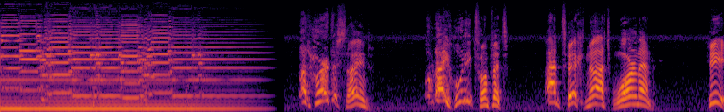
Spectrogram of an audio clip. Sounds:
speech, music, bagpipes

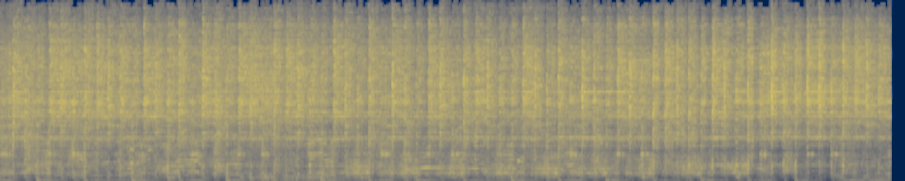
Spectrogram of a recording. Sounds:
music, speech

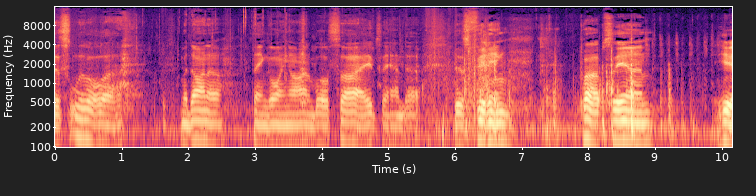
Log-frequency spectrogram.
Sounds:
speech

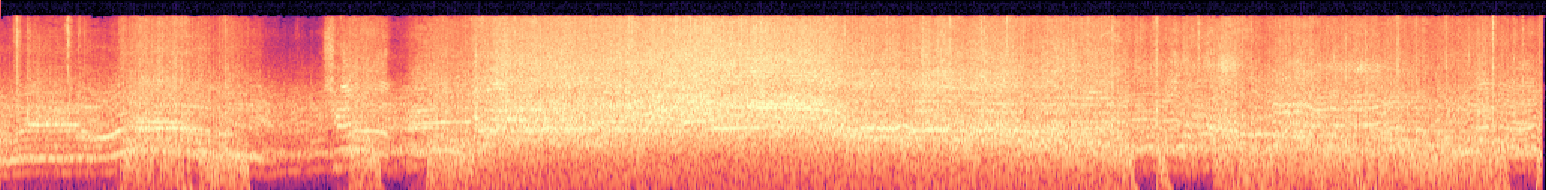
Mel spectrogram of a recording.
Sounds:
speech

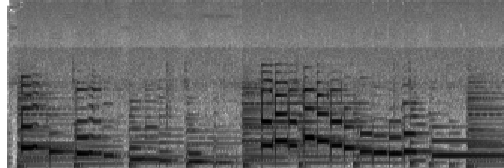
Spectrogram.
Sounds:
plucked string instrument, guitar, music, musical instrument, strum

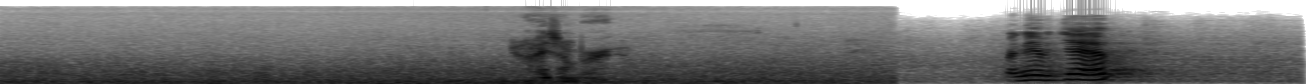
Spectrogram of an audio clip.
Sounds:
speech

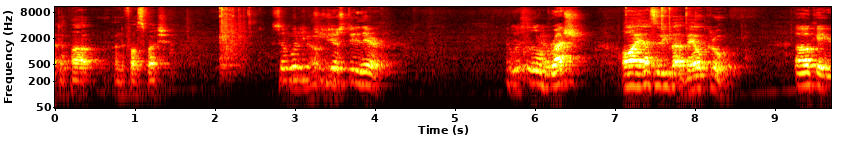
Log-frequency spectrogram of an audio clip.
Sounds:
speech, inside a small room

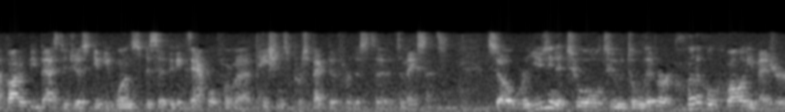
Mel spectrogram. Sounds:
speech

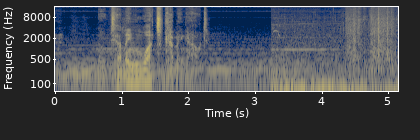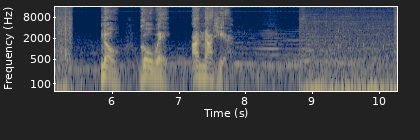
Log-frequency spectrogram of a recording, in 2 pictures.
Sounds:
music, speech

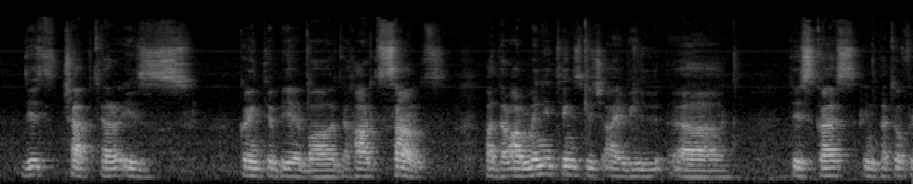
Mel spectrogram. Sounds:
speech

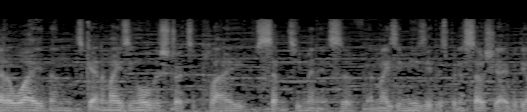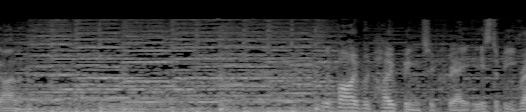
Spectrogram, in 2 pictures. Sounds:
speech, music, orchestra

